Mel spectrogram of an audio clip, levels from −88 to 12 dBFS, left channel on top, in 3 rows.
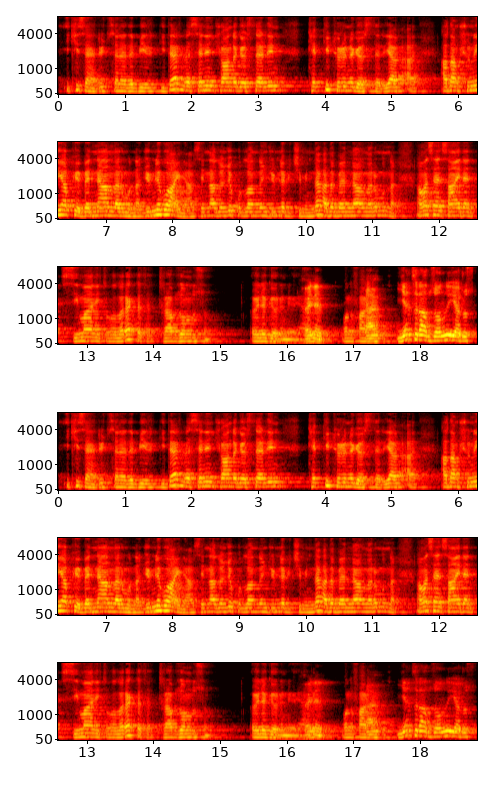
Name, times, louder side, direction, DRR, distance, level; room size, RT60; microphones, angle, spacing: voice 1, 0.1-14.9 15.5-16.5 16.8-17.4, equal, ahead, 0.6 m, -25 dB
voice 2, 16.3-16.6 17.2-18.8, left 6 dB, 55° left, 0.3 m, -21 dB
21.0 x 7.4 x 3.9 m
head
